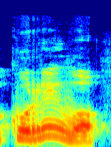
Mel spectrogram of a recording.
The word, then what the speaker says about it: Курило: Справа в тому що саме для української мови характерна вимова Курило не Кирило а Курило в тому числі і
